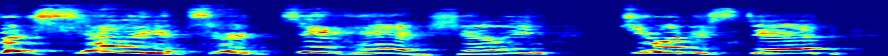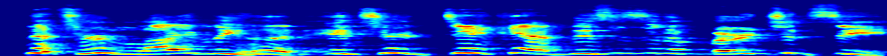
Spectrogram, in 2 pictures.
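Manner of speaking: very high voice breaking into laughter. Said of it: "I'm laughing so freaking hard".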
